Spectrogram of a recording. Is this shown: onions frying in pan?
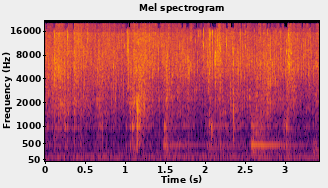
yes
